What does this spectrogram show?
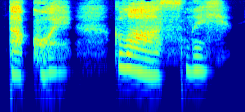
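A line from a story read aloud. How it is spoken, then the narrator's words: Mumbled. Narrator (Russian): пробормотала Окси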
